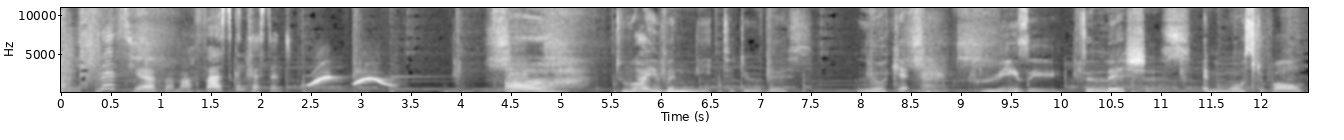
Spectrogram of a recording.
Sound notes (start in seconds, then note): 2.4 whistle; 4.4 yawns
